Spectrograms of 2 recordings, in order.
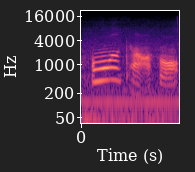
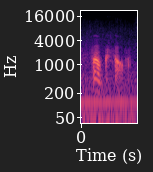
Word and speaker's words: forecastle: ship, but it's pronounced forecastle. Why is that? Try pronouncing it like an English sailor with no formal education.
